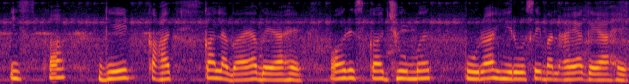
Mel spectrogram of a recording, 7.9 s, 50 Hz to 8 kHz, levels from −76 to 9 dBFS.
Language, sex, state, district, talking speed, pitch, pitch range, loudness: Hindi, female, Rajasthan, Jaipur, 120 wpm, 240 Hz, 215-260 Hz, -12 LUFS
